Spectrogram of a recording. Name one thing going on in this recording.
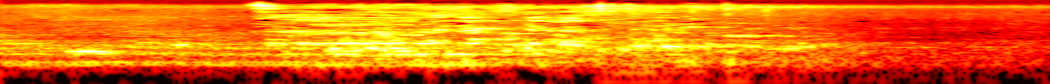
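A man murmurs a prayer nearby.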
